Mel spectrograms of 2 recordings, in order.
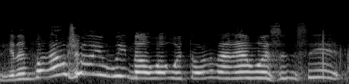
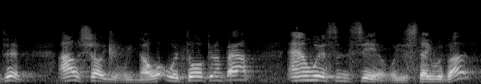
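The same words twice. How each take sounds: First: High-pitched replay of the same plea; much higher replay. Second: Said in the usual way. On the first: Shown as a demonstration. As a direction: push it way up high, mock eager. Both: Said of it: "you say the whole thing is".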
